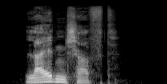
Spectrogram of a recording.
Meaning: 1. passion (powerful emotion) 2. passion (desire, often sexual) 3. passion (fervent interest in something) 4. the object of such interest, e.g. a hobby
- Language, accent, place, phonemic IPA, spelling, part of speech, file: German, Germany, Berlin, /ˈlaɪ̯dənˌʃaft/, Leidenschaft, noun, De-Leidenschaft.ogg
